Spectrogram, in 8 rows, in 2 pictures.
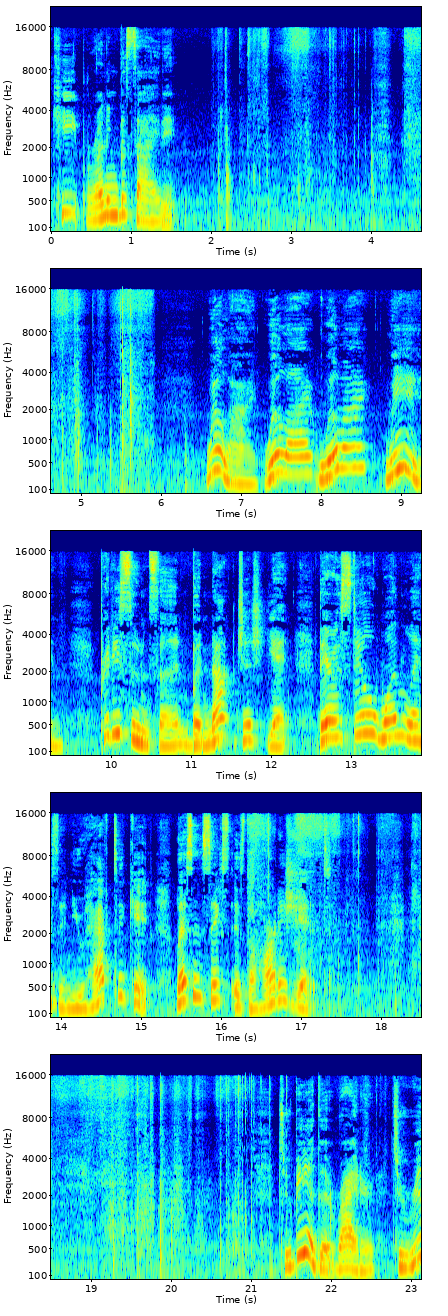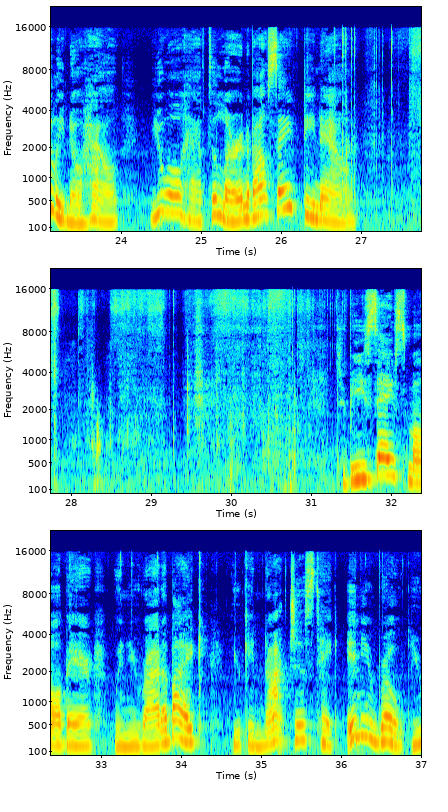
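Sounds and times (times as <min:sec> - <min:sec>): book page turning: 0:02.0 - 0:06.0, 0:16.3 - 0:21.3, 0:26.8 - 0:31.1.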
